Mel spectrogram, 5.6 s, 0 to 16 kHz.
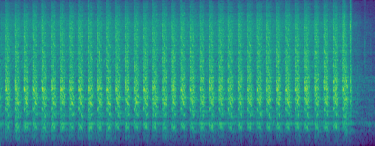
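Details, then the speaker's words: Mazda B2600i pickup sat 7–8 years, first start attempt with a fresh battery: even cranking at about three and a half beats a second with compression on all four cylinders, never fires; owner fears a failed fuel pump. "One good thing is it turns over. The second thing is it turns over and it sounds like it's got compression in all 4 cylinders. The bad thing is obviously it's not running."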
